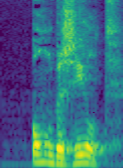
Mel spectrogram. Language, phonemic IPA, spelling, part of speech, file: Dutch, /ˈɔmbəˌzilt/, onbezield, adjective, Nl-onbezield.ogg
- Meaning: 1. uninspired, listless 2. inanimate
